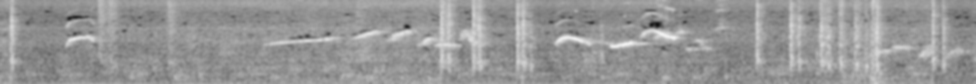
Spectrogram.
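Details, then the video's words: Borneo white-rumped shama singing kretekan, a song meant to trigger other shamas: sharp clicks interspersed with clear whistled upslurs and short looping notes, a quiet hum underneath. "KRETEKAN MURAI BORNEO PEMBANGKIT EMOSI // HITUNGAN DETIK MURAI MANAPUN LANGSUNG NYAUT BUNYI NGEPLONG"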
